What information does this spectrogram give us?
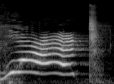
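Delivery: high, loud, outraged What; emphatic What. Retold or imitated. Paul rejecting the Corinthians' conduct, a high loud emphatic What. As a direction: fling it out as a shocked objection. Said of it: "When he said".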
